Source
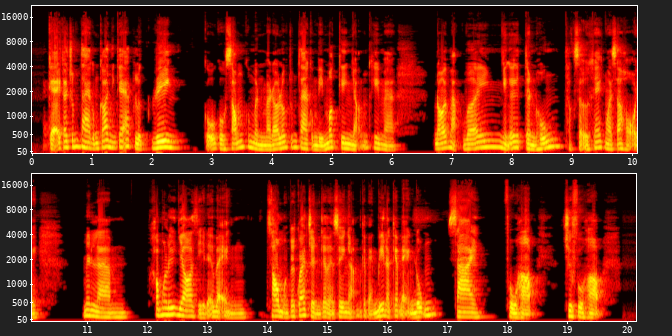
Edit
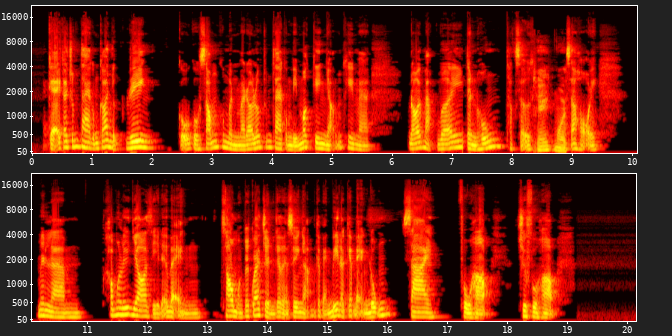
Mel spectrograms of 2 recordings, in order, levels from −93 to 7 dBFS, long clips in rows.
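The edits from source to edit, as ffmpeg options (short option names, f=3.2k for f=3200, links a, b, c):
-filter_complex "[0:a]asplit=5[a][b][c][d][e];[a]atrim=end=1.362[f];[b]atrim=start=1.788:end=7.622[g];[c]atrim=start=8.168:end=9.344[h];[d]atrim=start=9.34:end=9.68,asetpts=PTS-STARTPTS,asetrate=26901,aresample=44100,atrim=end_sample=24580,asetpts=PTS-STARTPTS[i];[e]atrim=start=9.676[j];[f][g]acrossfade=d=0.004:c1=hsin:c2=hsin[k];[k][h]acrossfade=d=0.004:c1=hsin:c2=hsin[l];[l][i]acrossfade=d=0.004:c1=hsin:c2=hsin[m];[m][j]acrossfade=d=0.004:c1=hsin:c2=hsin"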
